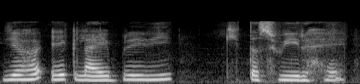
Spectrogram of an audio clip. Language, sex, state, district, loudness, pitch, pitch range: Hindi, female, Karnataka, Bangalore, -15 LUFS, 210 Hz, 195-220 Hz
